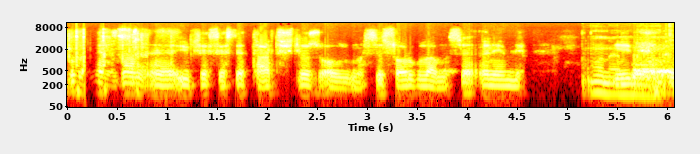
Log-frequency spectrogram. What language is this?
Turkish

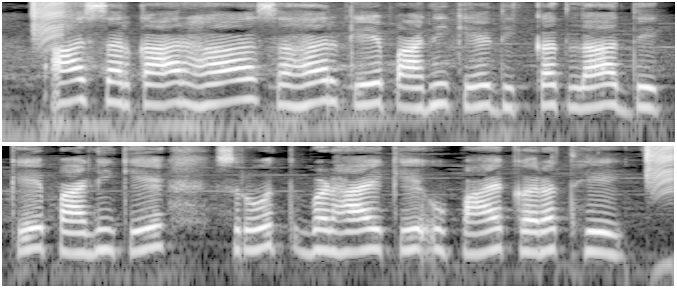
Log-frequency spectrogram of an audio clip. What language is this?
Chhattisgarhi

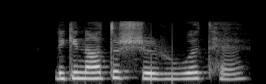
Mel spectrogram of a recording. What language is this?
Urdu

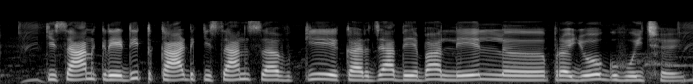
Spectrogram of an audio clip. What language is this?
Maithili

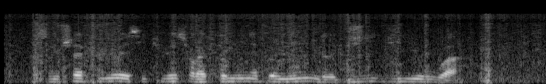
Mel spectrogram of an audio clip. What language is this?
French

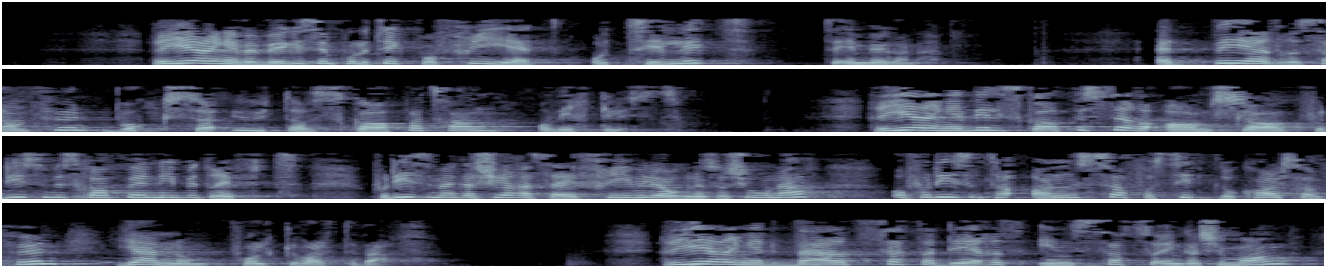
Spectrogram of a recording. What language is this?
Norwegian Bokmål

